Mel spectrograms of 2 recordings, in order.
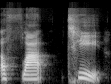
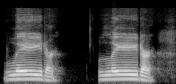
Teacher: so you just don't push out that puff of air so it doesn't create a pause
